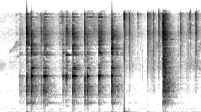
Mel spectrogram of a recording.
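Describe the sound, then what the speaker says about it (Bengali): A metal spatula scrapes and clinks against a dry kadai while nigella seeds are roasted without oil, giving a series of sharp, close, rhythmic metallic strikes and scrapes with short pauses in between. "শুকনো কড়াইতে অল্প করে কিছু কালো জিরে ভেজে নিচ্ছি"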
